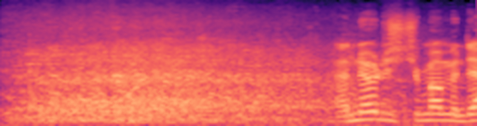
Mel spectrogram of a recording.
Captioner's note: laughs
